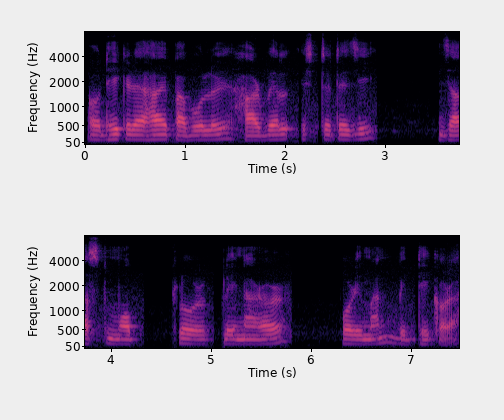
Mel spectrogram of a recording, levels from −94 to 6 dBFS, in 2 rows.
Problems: constant background noise, low volume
